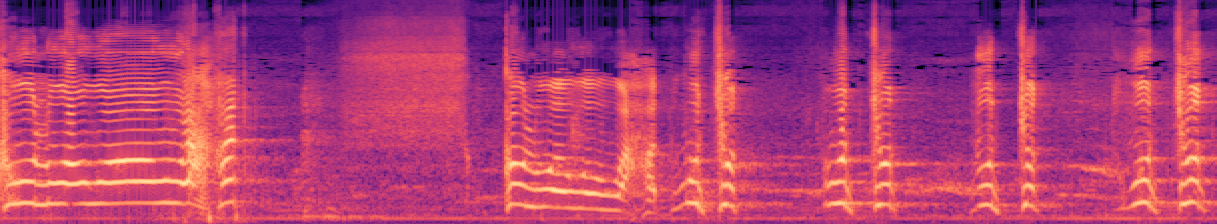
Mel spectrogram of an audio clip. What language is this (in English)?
Indonesian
